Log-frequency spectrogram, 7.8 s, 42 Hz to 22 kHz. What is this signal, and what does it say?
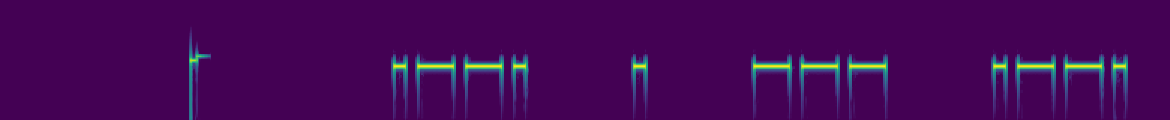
Morse code, heard as a keyed tone, about 15 wpm, spaced as for 9 wpm, 700 Hz. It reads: PEOP
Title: 3x Character Spacing - Top 300 Words - 15wpm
